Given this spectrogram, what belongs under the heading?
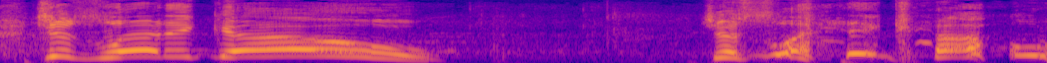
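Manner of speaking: preacher shouts to the congregation to let it go; urging shout. Real, not acted. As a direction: belt it out to the crowd.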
